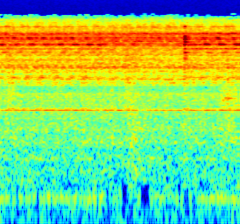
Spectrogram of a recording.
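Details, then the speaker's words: Old bathroom ceiling fan: a steady airy whoosh with a thin constant ringing tone from its loose, corroded metal dust cover plate resonating. The ringing stops when the plate is held by hand. "so this plate here resonates"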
